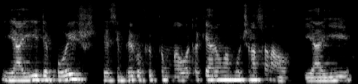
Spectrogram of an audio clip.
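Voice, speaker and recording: A young man, a software developer talking casually in an interview, relaxed and full of fillers, laughing easily. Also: on the high side, brisk. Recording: slightly muffled audio.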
